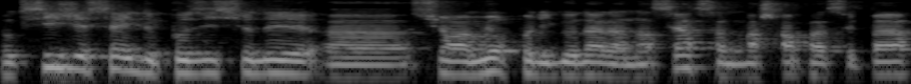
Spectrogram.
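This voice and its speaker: A man talks at a moderate pace in an unremarkable speaking voice. His pitch sits in the medium range, with ordinary pitch variation. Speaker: software product expert. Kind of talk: webinar software demo. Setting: live webinar.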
